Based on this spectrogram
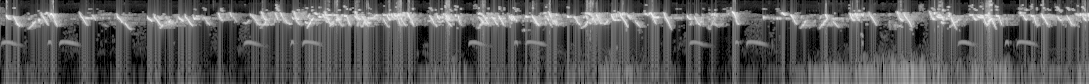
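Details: Saffron finches calling together in a busy flock chorus of rapid, high, scratchy chirps that never pause, layered with short, lower curved whistles repeating every second or two and some low background rumble near the end.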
